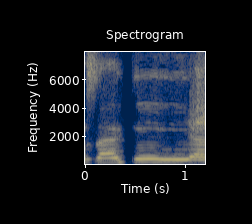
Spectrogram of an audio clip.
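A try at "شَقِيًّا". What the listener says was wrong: Shin. Syakiya. Jangan sakiyah. Syakiya.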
